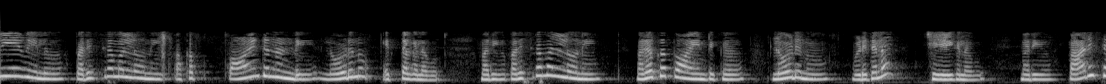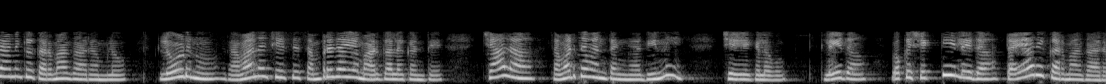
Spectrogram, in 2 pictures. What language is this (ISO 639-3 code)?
tel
